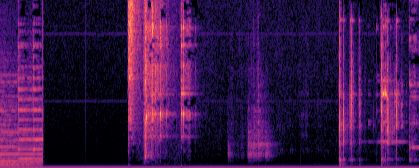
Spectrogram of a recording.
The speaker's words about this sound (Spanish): Coloca la mayor cantidad de hielo posible en un vaso de trago largo.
